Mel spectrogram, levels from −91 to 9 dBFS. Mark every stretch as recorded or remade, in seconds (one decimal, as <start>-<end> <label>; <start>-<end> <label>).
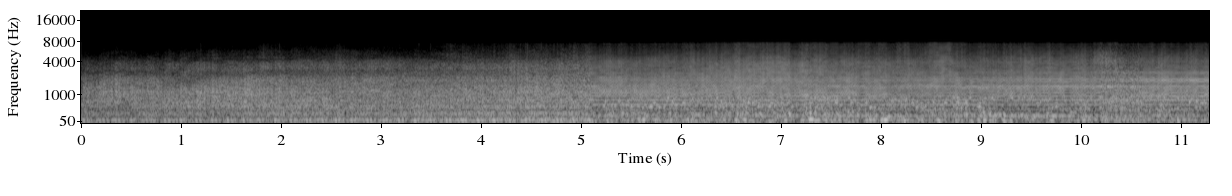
0.0-5.1 recorded; 5.1-10.2 remade; 10.2-10.6 recorded; 10.6-11.3 remade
